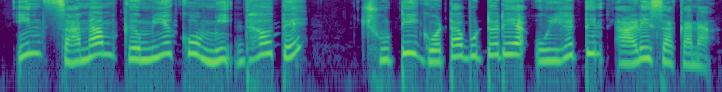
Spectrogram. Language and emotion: Santali, disgusted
